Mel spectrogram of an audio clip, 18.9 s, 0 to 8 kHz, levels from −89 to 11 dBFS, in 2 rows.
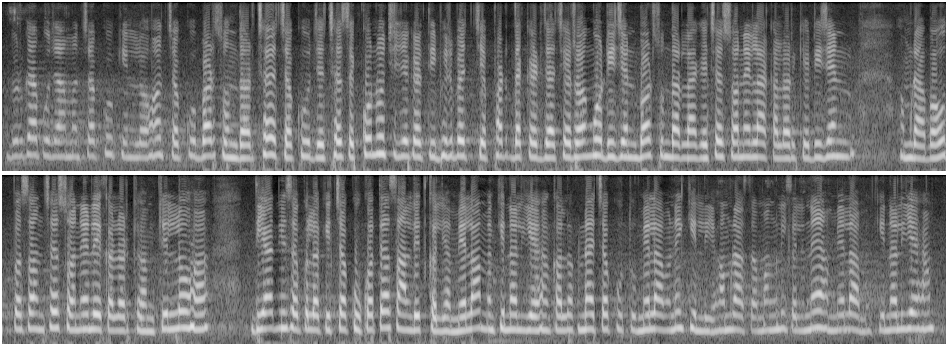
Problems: background sounds at intervals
